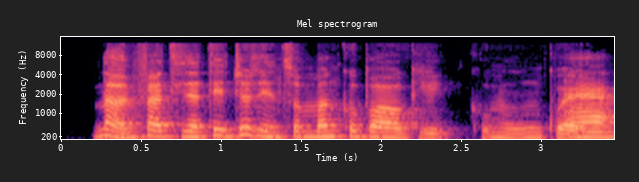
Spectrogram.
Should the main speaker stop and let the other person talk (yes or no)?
yes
